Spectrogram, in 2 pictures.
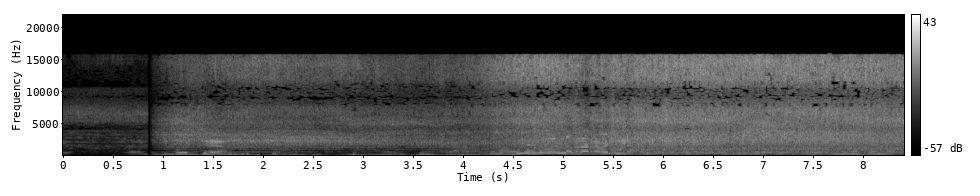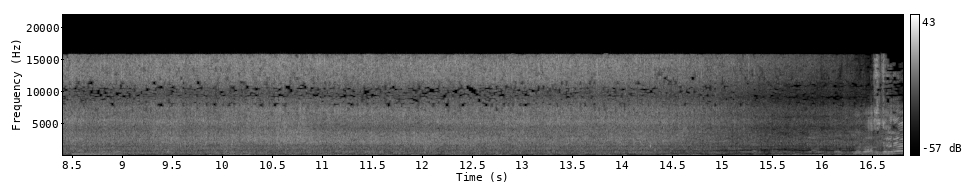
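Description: Water splashes and rushes as a vehicle drives through a flood.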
